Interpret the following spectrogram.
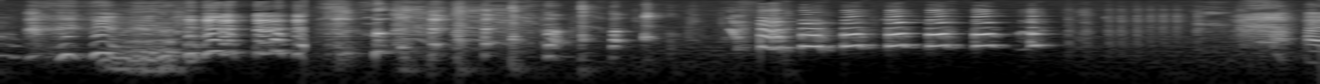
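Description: Two people laughing together, a man and a woman, ending in a quick run of short, even 'ha-ha' pulses.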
